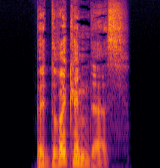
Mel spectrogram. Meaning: strong/mixed nominative/accusative neuter singular of bedrückend
- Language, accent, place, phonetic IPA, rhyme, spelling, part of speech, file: German, Germany, Berlin, [bəˈdʁʏkn̩dəs], -ʏkn̩dəs, bedrückendes, adjective, De-bedrückendes.ogg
